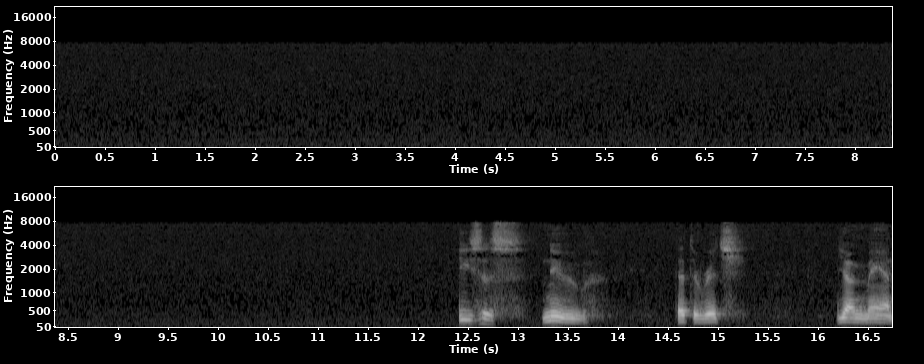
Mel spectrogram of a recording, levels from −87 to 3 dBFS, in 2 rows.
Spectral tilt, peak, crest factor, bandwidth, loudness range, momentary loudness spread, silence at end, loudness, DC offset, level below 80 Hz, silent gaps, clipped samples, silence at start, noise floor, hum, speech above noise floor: -3 dB/octave; -14 dBFS; 24 dB; 7.6 kHz; 25 LU; 29 LU; 0 s; -33 LUFS; under 0.1%; -80 dBFS; none; under 0.1%; 12.4 s; -62 dBFS; none; 31 dB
